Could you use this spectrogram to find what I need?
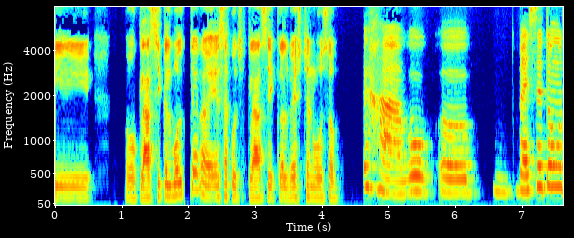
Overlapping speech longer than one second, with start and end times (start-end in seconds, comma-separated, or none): none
